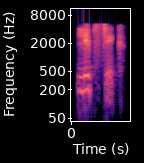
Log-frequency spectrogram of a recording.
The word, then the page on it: lipstick: Indian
